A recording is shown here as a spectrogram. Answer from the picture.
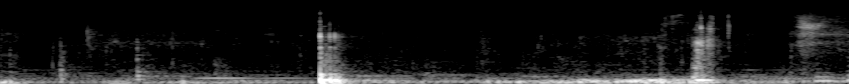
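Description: Handheld microphone being handled and passed between speakers: a single sharp knock about one and a half seconds in and a few smaller clicks, over faint room murmur.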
